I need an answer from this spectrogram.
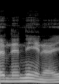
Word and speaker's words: Nanina: And so they come up with, is it the Nanina? Is that how you say it? The Nanina, yeah. It's a sealing vessel.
